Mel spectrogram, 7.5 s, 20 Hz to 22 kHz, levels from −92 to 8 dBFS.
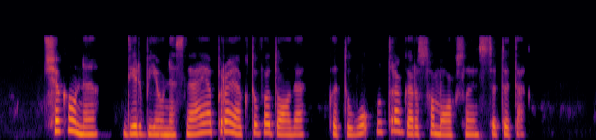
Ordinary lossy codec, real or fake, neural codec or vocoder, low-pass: Opus, 64 kbps; fake; codec, 16 kHz, 4 kbps, X-Codec, HuBERT features, trained on LibriSpeech; 7.2 kHz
